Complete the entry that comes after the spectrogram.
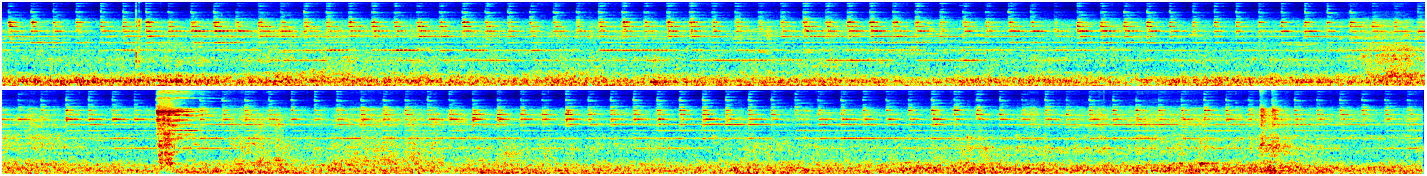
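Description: Double-stack container well cars rolling past, a steady rumble and clatter of steel wheels on rail, with one sharp bang about halfway through.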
